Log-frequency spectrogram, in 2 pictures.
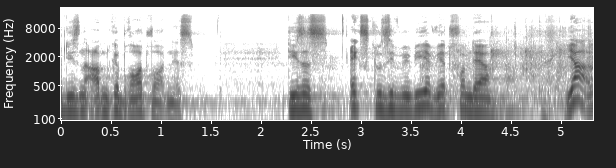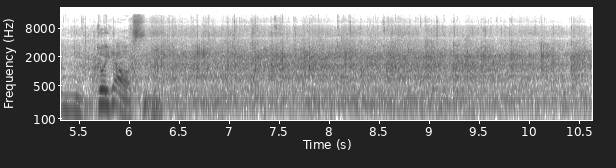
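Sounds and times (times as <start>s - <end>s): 
speech: 0.0s - 1.6s, 2.3s - 6.5s
audience applause: 4.3s - 10.6s.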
